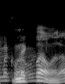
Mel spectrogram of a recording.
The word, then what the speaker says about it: McLellan: Is it McClellan? How do you say it? – Yeah, McClellan.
